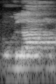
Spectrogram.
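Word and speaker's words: coulomb: है चार्ज की unit, कूलम। ठीक है, चार्ज की यूनिट क्या होती है, स्पेलिंग थोड़ा गलत हो गई है, COU होता है और LOMB होता है, कूलम law, sorry कूलम इज the unit of charge.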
